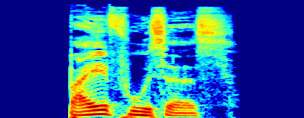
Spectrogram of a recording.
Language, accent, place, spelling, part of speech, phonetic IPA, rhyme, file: German, Germany, Berlin, Beifußes, noun, [ˈbaɪ̯fuːsəs], -aɪ̯fuːsəs, De-Beifußes.ogg
- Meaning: genitive singular of Beifuß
